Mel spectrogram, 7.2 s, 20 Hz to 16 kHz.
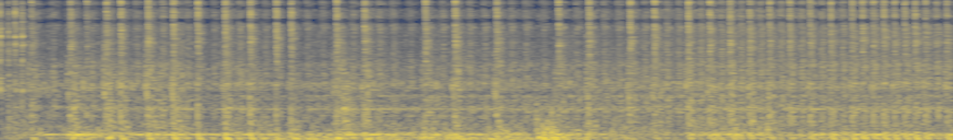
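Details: Kohler K91 single-cylinder engine, first start in six years after freeing a stuck carburetor float and rigging an exhaust in place of the rotten old one. Crisp, evenly spaced firing at a steady idle with no misses or knocks; runs lovely.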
